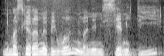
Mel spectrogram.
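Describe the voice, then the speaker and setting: A man who grew up in France and Belgium, a musician on a panel, telling his story in an earnest, animated way with halting restarts. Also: mid-range voice, slight background noise.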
